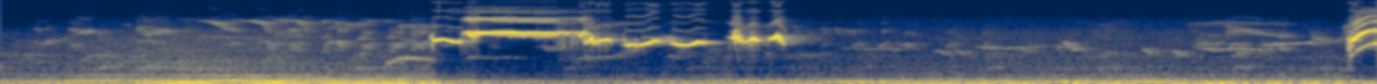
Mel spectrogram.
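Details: Orange-headed thrush song meant to provoke males with weak breeding drive: an upslurred note leads into a long clear whistle and a fast warbled trill, followed by quieter scattered chirps and low background noise.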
